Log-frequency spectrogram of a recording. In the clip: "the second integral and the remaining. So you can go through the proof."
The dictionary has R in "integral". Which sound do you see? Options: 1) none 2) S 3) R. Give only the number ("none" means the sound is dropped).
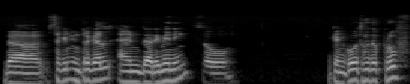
1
